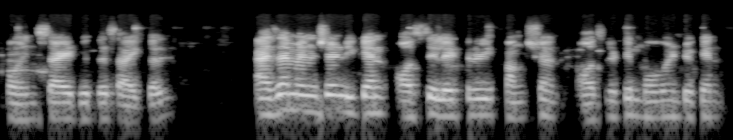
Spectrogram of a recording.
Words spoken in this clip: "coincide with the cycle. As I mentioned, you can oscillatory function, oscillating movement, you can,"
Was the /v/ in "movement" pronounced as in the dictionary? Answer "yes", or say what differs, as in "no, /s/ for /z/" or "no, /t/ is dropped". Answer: no, /v/ is dropped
